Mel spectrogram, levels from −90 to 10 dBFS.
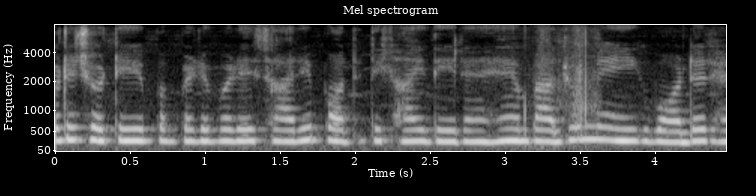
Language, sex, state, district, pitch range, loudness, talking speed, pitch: Hindi, female, Punjab, Fazilka, 265-275 Hz, -13 LUFS, 215 wpm, 270 Hz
